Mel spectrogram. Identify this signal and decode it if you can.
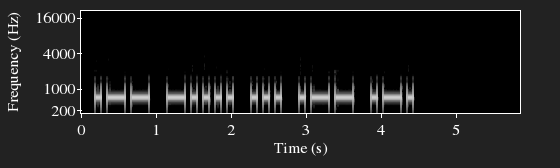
Morse code, heard as a keyed tone, about 15 wpm, 700 Hz. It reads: W6SWR
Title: USA Call Signs - 5 Characters - 2x Character Spacing - 15wpm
